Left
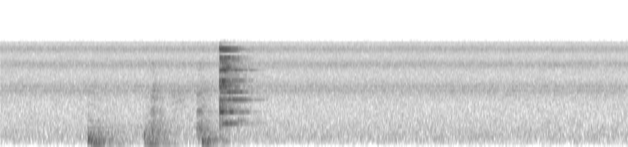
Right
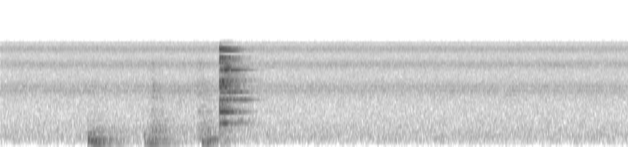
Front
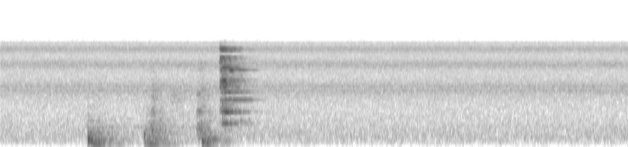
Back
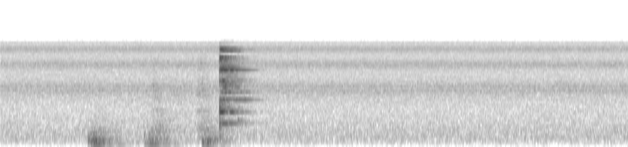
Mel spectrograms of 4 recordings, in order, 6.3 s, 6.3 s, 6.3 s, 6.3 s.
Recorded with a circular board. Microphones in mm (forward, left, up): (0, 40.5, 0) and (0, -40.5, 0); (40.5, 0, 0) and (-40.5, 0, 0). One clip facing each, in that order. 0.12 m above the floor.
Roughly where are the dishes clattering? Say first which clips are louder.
Right 1 dB, back 3 dB; behind.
